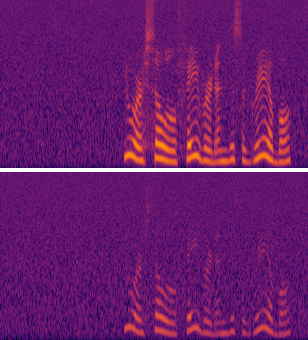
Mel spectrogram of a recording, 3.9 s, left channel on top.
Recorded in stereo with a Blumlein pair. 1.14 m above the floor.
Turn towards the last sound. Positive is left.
turn(degrees=35)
